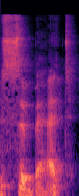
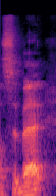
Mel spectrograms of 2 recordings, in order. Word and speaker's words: Sibet: He's never smelled Sibet. But he said that in other cultures, sometimes the V sound, civet, can sometimes sound like a B, or they pronounce it as a B, right?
